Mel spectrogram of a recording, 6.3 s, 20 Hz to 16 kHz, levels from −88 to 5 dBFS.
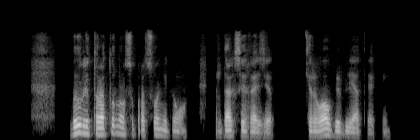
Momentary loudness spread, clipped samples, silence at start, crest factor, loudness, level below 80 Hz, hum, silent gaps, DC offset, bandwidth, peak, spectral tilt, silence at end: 22 LU; under 0.1%; 0.5 s; 20 dB; -26 LUFS; -62 dBFS; none; 0.84-1.04 s, 2.81-2.96 s, 3.11-3.22 s, 4.12-4.56 s, 5.63-5.73 s; under 0.1%; 8 kHz; -6 dBFS; -6 dB/octave; 0.5 s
